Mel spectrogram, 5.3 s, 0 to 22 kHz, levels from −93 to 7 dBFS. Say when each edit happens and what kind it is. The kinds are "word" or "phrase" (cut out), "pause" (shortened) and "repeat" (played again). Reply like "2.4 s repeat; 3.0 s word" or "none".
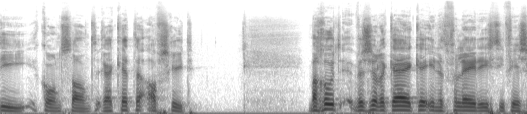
1.0 s word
